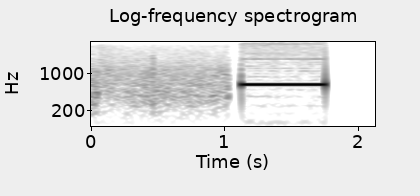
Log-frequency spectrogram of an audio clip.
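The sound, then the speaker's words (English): A single steady electronic beep, loud, holding one pitch for about two-thirds of a second after a brief stretch of low hiss, then cutting off into silence, like a voicemail prompt tone. “Yes, please leave a message after the beep.”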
